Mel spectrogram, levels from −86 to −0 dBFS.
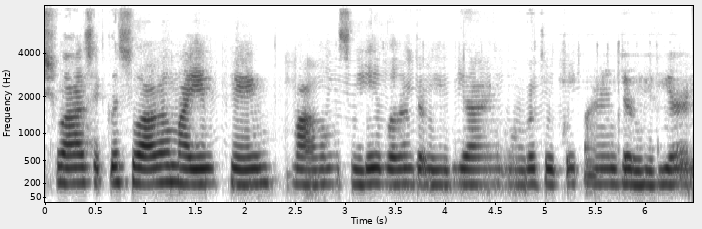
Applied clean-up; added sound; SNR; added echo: neural mask model DeepFilterNet 3.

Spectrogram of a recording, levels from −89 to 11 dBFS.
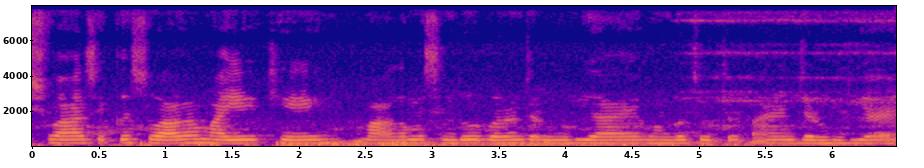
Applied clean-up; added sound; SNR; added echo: none; none; none; none.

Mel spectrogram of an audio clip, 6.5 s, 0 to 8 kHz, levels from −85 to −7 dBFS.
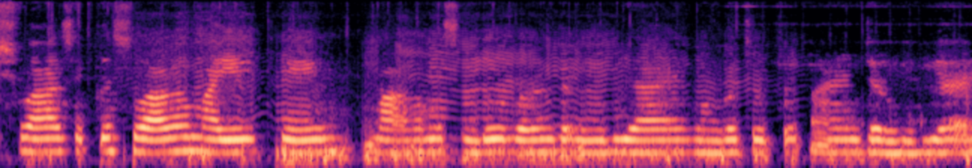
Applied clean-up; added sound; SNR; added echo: neural mask model RNNoise.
